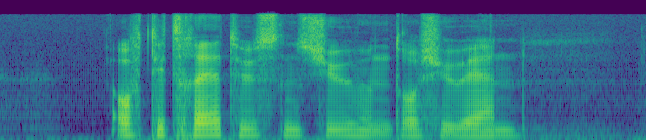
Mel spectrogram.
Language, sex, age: Norwegian, male, 24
